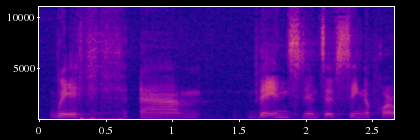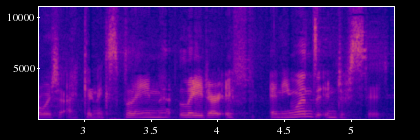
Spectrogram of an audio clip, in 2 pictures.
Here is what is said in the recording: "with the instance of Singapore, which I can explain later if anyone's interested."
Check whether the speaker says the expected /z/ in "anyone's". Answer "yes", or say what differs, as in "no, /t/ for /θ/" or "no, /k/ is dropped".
yes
